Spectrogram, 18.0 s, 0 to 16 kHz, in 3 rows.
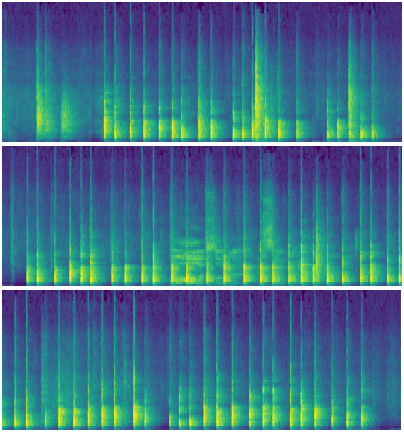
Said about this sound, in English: Listen to the chops. He knows how to dice up lettuce. This is a head of lettuce going down, being broken down in 5.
